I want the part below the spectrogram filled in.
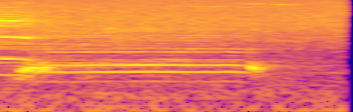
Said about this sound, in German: Ach, die Schafe. Liebe Tiere.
